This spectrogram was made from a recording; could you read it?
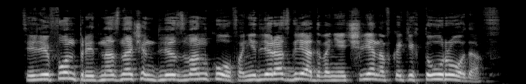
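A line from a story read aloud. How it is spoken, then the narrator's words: Barking snap. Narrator (Russian): рявкнул Горыныч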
